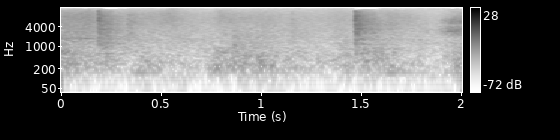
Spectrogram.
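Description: A person shifting and rolling over on a padded massage table: rustling of the table cover and body against it, with two brief soft knocks, one just after the start and one about a second and a half in.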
